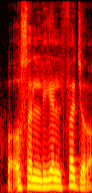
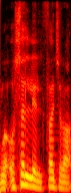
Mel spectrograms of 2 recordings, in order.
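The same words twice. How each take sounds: First: واصلی الفجر said slowly and a bit louder, each word spaced; slow model reading. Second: Said in the usual way. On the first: Shown as a demonstration. Teacher modelling واصلی الفجر slowly for students. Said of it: "ایسے بولنا ہے". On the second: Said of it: "ایسے بولیں گے ہم یہاں پہ".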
